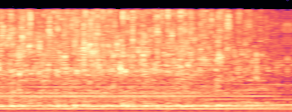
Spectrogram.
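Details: Solar-shed water pump fed from battery via new MPPT charge controller, repaired and switched on with a bit of hose fitted: small motor hums steadily with splashing, trickling water, no labouring or stalling, no fuses blown; normal pump running.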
